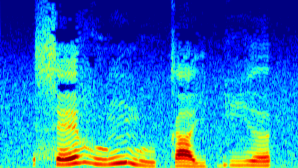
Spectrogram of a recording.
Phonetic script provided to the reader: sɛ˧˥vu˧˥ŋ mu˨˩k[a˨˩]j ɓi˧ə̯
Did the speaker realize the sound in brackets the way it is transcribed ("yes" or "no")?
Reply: yes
